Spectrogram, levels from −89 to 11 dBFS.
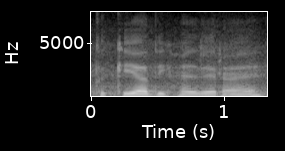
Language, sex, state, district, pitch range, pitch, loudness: Hindi, male, Chhattisgarh, Balrampur, 120-130 Hz, 125 Hz, -16 LUFS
